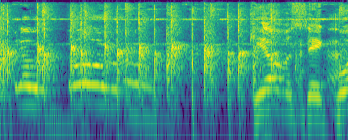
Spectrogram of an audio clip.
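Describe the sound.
Sharp hand claps, fairly loud, welcoming a man as he arrives, coming in an irregular flurry while voices talk and call out over them.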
